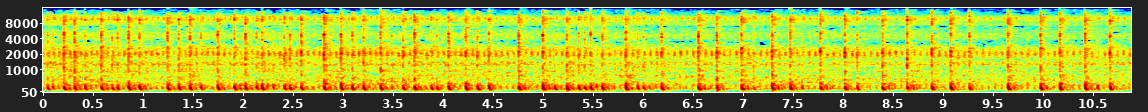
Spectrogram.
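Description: Eachine ET8 single-cylinder four-stroke model engine running steadily, with no governor, firing on every cycle in a regular beat of about four pops a second.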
